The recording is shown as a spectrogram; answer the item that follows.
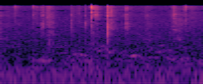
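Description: Faint clicks and scratches of fingernails picking at the sealing tape on a plastic blush compact, with two sharper clicks about a second in.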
